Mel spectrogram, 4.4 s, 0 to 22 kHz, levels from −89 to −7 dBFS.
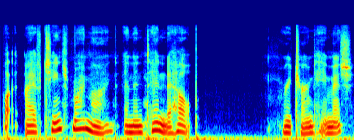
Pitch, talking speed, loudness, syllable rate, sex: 160 Hz, 160 wpm, -19 LUFS, 5.2 syllables/s, female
